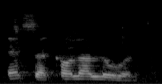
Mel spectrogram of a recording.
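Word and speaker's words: Eas a' Chual Aluinn: It's called Asquelinin. Asquelinin? – Really? – It's spelled E-A-S-A with an apostrophe C-H-U-A-L-A-L-U-I-N-N. Hold on. Let's see if this thing will play. – Asquelinin.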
